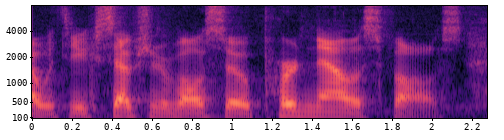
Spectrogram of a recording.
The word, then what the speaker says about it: Pedernales Falls: the exception of also perdinalis falls i know it looks like pedernales falls but it's pronounced perdinalis falls just east of johnson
